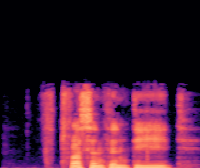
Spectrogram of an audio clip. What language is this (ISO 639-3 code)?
kab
